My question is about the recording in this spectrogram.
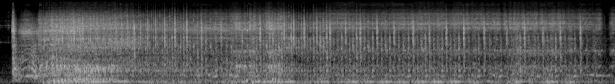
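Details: Chrysler Galant 1600 wagon running cold after sitting 30 years: rattly, clattering knock over the idle, like an old diesel. Thought not to be a conrod knock, possibly pre-ignition; blowby also mentioned. Cause unconfirmed.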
